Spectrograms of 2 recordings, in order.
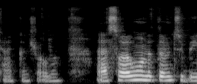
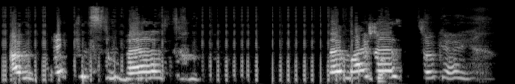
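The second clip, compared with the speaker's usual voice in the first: very high, loud, put-on character shout; 10 semitones higher, 6 dB louder than usual. Declaring a free action, shouting to others about conjured bears: in-character shout.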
